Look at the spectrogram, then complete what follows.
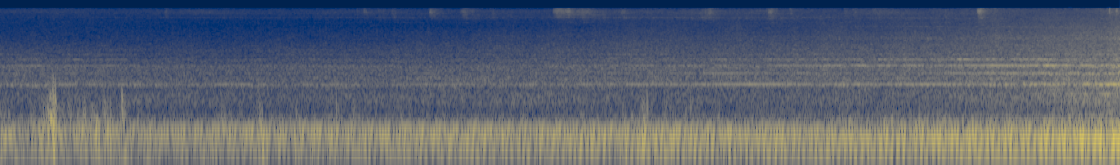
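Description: Diesel freight locomotives approaching, a low engine rumble growing steadily louder, with a faint steady high tone above it.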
